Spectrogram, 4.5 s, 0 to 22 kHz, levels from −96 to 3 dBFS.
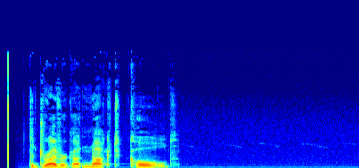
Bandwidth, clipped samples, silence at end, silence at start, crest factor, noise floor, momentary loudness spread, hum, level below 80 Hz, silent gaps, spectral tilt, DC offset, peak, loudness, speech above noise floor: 15.5 kHz; under 0.1%; 2.45 s; 0.35 s; 26 dB; -69 dBFS; 16 LU; none; -72 dBFS; none; -5 dB/octave; under 0.1%; -2 dBFS; -24 LUFS; 46 dB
